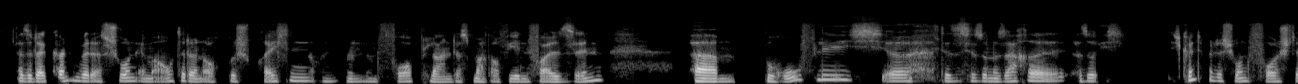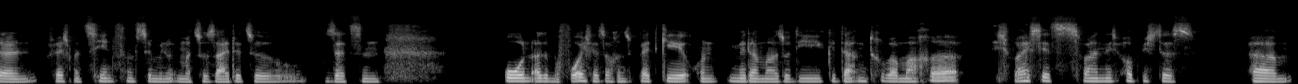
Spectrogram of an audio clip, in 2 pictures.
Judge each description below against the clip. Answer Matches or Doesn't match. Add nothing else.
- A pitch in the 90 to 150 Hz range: Matches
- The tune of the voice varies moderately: Doesn't match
